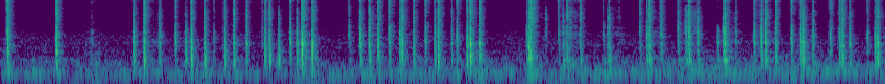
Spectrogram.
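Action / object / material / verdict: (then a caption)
tap / clear acrylic clipboard / acrylic / none. Long nails tap quickly on a clear acrylic plastic clipboard lying flat, striking the transparent sheet near its top edge. The clip is a dense run of short, bright clicks with a hollow plastic tone, each dying away almost at once over a low background hum.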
